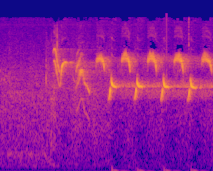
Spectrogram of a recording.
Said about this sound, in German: Es gibt aber auch welche unter ihnen, die sich die Nacht um die Ohren schlagen. Ein solcher Vogel ist, wie der Name schon verrät, die Nachtigall. Sie ist ein scheuer Singvogel, den man nur selten zu Gesicht bekommt, dafür aber umso besser hören kann.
